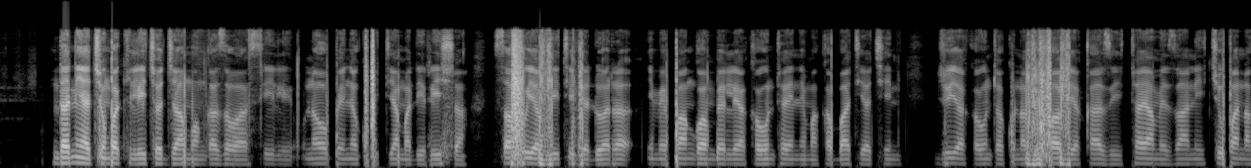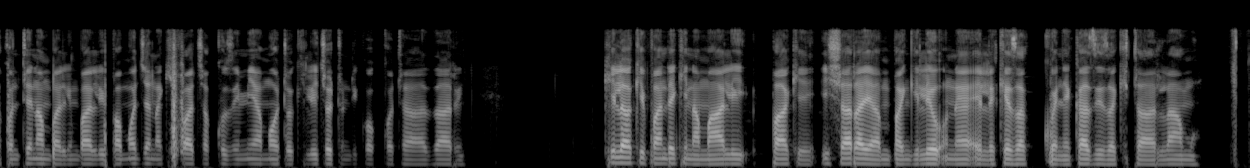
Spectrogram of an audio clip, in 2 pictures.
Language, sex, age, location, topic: Swahili, male, 18-24, Nairobi, education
